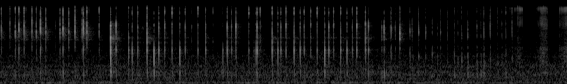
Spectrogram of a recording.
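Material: Plastic.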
